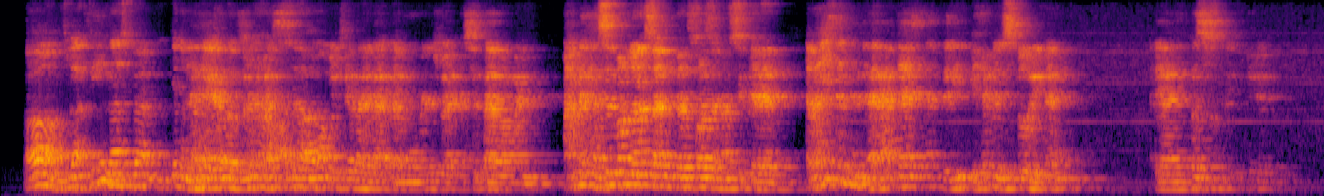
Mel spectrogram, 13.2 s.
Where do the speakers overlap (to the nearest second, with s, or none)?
2 s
